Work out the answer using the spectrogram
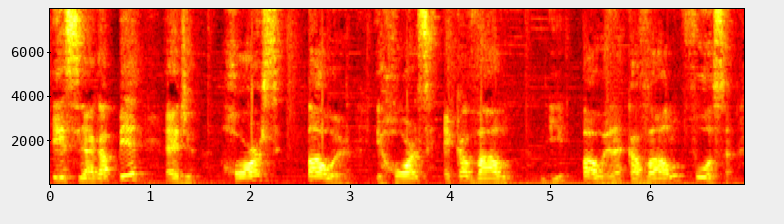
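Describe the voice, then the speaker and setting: A man's voice: fairly high pitch, animated, slow, soft background music. A man teaching an English lesson, patiently repeating key words and checking that the listener follows. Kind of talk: explanatory language lesson.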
